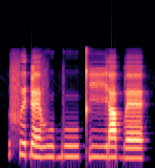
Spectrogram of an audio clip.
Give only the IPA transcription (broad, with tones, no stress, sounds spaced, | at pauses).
f ɪ˦ ɗ ɛ˨ v u˨ b uː˨ kʼ iː˨ ɾ a˦ b ɛ˨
